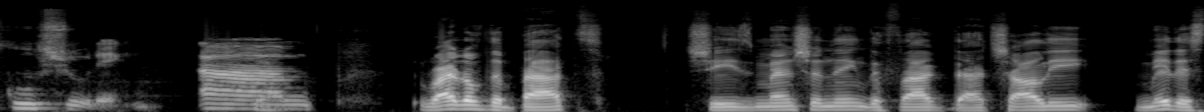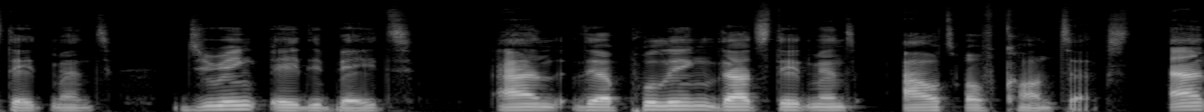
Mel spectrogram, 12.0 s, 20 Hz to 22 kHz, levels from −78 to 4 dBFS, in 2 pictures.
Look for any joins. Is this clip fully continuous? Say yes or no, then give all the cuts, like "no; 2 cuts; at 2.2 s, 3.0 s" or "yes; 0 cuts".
yes; 0 cuts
